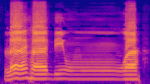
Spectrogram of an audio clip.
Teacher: Bi gunnah atau ya di sini idgham ma'al gunnah, yaitu idgham yang disertai dengan gunnah, yaitu cara membacanya yaitu masukkan suara tanwinnya bin ketemu wa, dimasukkan ke huruf waw dan ditahan karena disertai dengan gunnah. Lahabiu wa, bukan lahabiu wa tapi lahabiu wa, karena dia masuk gunnah, masuk ke rongga hidung. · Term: idgham bi gunnah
